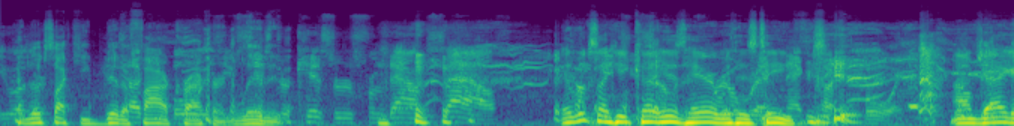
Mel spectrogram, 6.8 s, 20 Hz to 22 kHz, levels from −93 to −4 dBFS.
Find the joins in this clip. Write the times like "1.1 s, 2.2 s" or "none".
none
